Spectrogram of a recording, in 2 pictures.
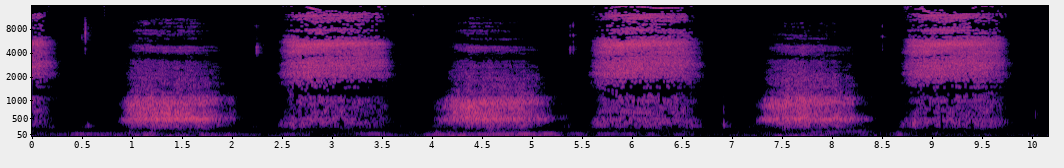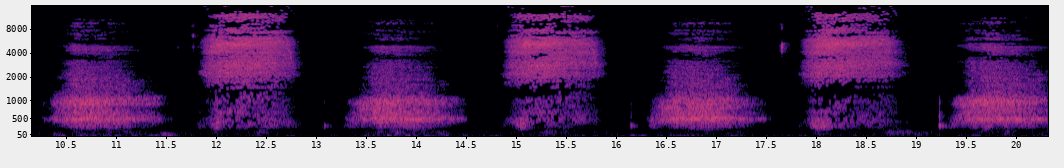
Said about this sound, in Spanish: Inhala, exhala, inhala, exhala. Inhala, exhala, inhala, exhala, inhala, exhala, inhala, exhala. Sigue respirando a este ritmo marcado por mi propia respiración.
